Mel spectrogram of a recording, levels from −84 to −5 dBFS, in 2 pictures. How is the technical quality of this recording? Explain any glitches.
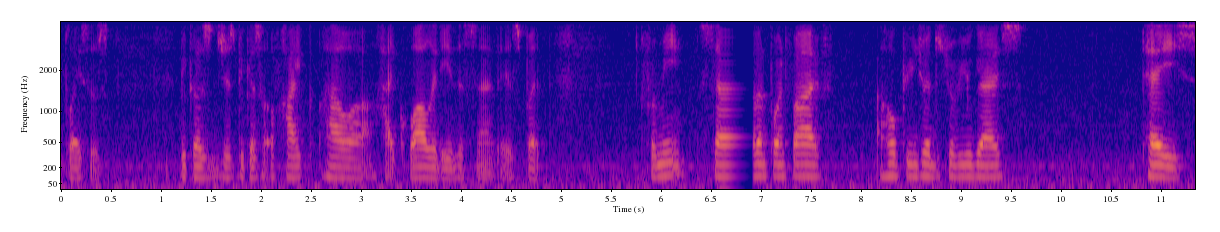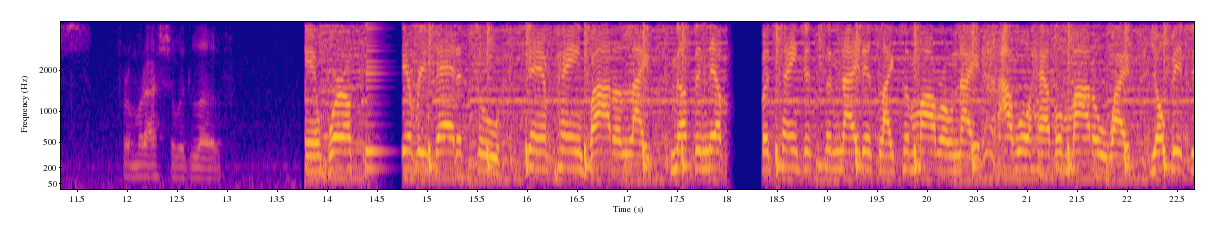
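The recording has the narrow, band-limited sound of a phone call, with nothing above 4 kHz, and it has several timing glitches: three freezes, a stretch of hurried playback, and one jump forward.

Call audio freeze, at 6.60 to 6.94 s, 14.40 to 14.77 s and 17.99 to 18.36 s: the sound stalls into a fading buzz or hiss, then resumes from where it stopped. The holds last 315, 346 and 357 ms. The first fades to 70 ms of silence, the second to only 20 ms, and the third to a long 270 ms. The likely cause is packets arriving late and the jitter buffer running dry, so the receiver extends the last sound until data arrives. Nothing is lost; a gap is inserted instead.

Jitter buffer speed-up, 11.62 to 14.21 s: the audio rushes at about 112% of normal speed, though the pitch stays the same, so it sounds hurried rather than higher. 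The buffer had built up more audio than it wanted, so the receiver repeatedly cut out tiny pitch-period slices, about a third of a second in total, to bring the delay back down.

Skip ahead, 18.90 to 18.93 s: playback lurches forward with almost no gap, and about a fifth of a second of audio is missing. The two sides of the cut are butted together almost directly. A chunk was dropped, in transit or when the buffer overflowed, while later audio was already queued, so the player jumped straight to it.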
